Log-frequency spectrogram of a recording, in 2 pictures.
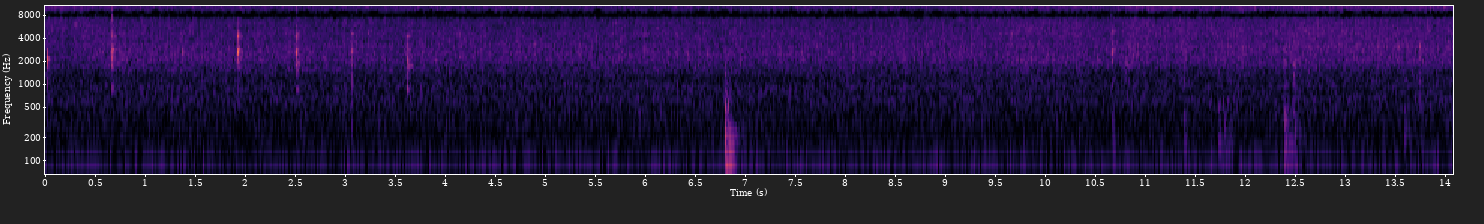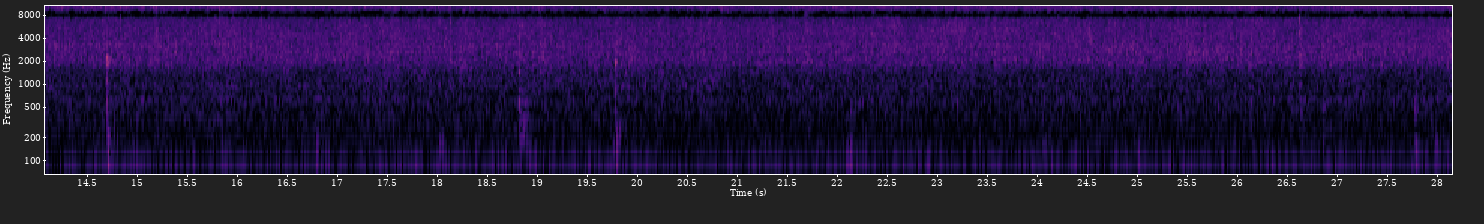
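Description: Sliced bitter melon frying with tomatoes and onions in a nonstick pan: a steady sizzle, with scattered clicks and knocks as a wooden spatula stirs against the pan, the loudest a thump about seven seconds in.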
